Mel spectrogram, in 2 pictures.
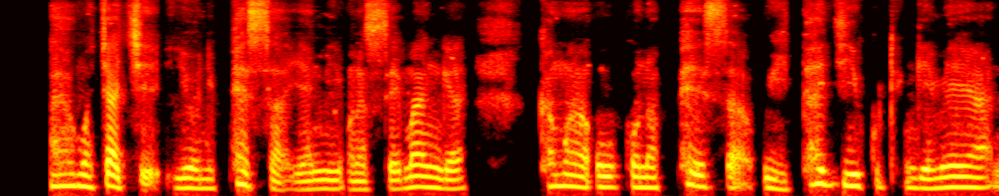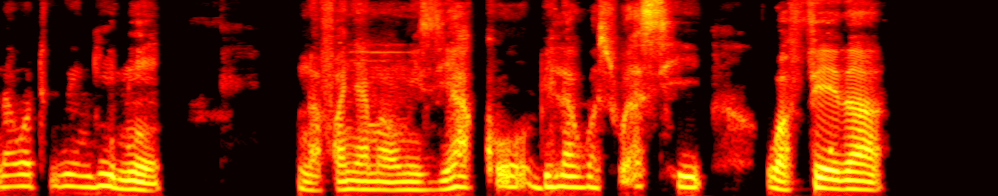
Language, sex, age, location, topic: Swahili, male, 36-49, Wajir, finance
